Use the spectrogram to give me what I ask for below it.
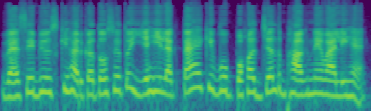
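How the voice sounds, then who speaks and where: A woman voicing a quarrelsome young daughter-in-law in a cartoon story, who speaks in a sharp, taunting way. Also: high voice, steady tone, a little fast, no echo, studio quality.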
